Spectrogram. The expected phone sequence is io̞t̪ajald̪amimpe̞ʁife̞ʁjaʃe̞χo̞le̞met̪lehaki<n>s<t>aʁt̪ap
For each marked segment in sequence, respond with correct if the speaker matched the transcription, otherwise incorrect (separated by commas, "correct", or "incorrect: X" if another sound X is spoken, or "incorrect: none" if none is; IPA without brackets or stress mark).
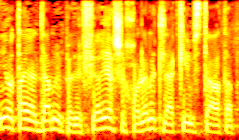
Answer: incorrect: m, correct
